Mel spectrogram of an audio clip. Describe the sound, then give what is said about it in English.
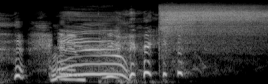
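A can of Laser Cat, an Imperial IPA from Medusa Brewing Company of Hudson, Massachusetts, cracks open into a steady, loud hiss of escaping gas that lasts over a second, right after a short, warbling voice-like sound. “Well, this week we are cracking open Laser Cat.”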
